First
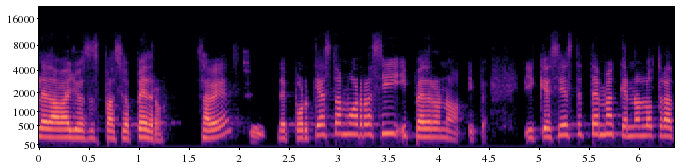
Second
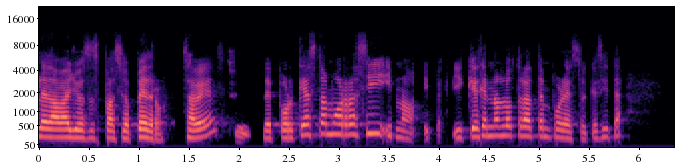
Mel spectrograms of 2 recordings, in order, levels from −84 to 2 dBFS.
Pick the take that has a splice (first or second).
second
